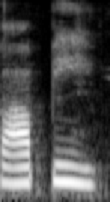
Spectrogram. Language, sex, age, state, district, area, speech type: Tamil, female, 30-45, Tamil Nadu, Pudukkottai, rural, read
